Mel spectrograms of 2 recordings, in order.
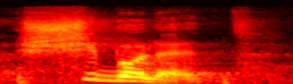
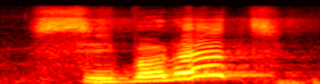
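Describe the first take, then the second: First: The word begins with an 'sh' sound. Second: The word begins with an 's' sound. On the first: The speaker calls it right. "vous allez dire, euh, Chibolette" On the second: The speaker calls it wrong. "ne pouvaient pas prononcer le ch, alors, à chaque fois, ils disaient Cibolette"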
